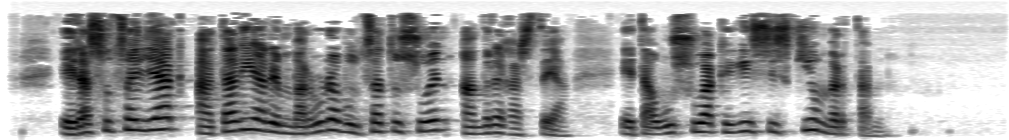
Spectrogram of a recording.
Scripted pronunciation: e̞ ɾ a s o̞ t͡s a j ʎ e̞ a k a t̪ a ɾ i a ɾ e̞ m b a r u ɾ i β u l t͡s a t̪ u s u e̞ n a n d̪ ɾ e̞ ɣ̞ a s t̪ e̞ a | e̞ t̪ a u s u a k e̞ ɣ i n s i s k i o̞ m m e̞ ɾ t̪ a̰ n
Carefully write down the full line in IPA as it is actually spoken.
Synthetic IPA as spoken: e̞ ɾ a s o̞ t͡s a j ʎ e̞ a k a t̪ a ɾ i a ɾ e̞ m b a r u ɾ a β u l t͡s a t̪ u s u e̞ n a n d̪ ɾ e̞ ɣ̞ a s t̪ e̞ a | e̞ t̪ a u s u a k e̞ ɣ i n s i s k i o̞ m b e̞ ɾ t̪ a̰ n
